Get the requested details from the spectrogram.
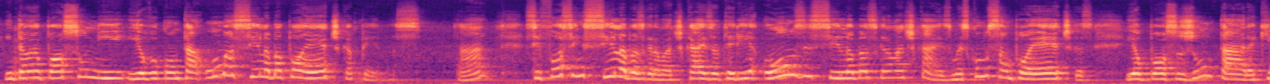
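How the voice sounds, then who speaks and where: A woman's voice: high voice, expressive, normal speed, fairly bright tone. Brazilian woman teacher explaining patiently. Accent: Brazilian Portuguese. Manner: explanatory, checks in with frequent tag questions. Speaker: Portuguese language teacher. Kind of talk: recorded online lesson.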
